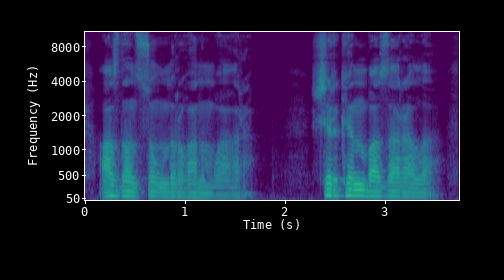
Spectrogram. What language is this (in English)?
Kazakh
